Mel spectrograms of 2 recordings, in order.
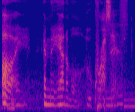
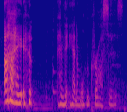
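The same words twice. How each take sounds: First: It is said in a put-on character voice. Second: It is said in the speaker's normal voice.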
